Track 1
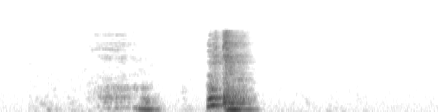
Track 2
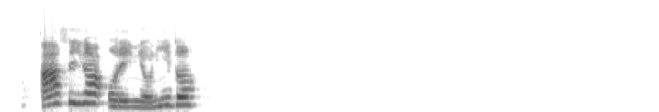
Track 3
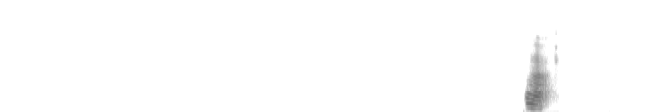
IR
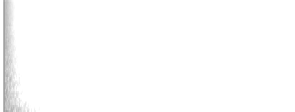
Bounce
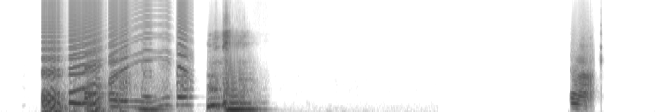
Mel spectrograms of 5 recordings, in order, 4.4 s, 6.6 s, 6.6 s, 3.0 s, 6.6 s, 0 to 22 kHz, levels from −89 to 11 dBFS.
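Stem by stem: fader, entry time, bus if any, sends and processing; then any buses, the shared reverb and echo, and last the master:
−1.5 dB, 0.00 s, no bus, send −8 dB, phaser with its sweep stopped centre 1,200 Hz, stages 4; automatic ducking −18 dB, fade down 0.50 s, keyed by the second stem
0:00.90 −7 dB → 0:01.54 −20 dB, 0.00 s, bus A, send −5.5 dB, sample-and-hold swept by an LFO 29×, swing 100% 0.48 Hz
−2.5 dB, 0.45 s, bus A, no send, no processing
bus A: 0.0 dB, parametric band 1,700 Hz +4.5 dB 1.2 octaves; brickwall limiter −29.5 dBFS, peak gain reduction 11.5 dB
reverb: on, RT60 0.35 s, pre-delay 6 ms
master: high-shelf EQ 3,500 Hz +6 dB; automatic gain control gain up to 9 dB; leveller curve on the samples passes 3

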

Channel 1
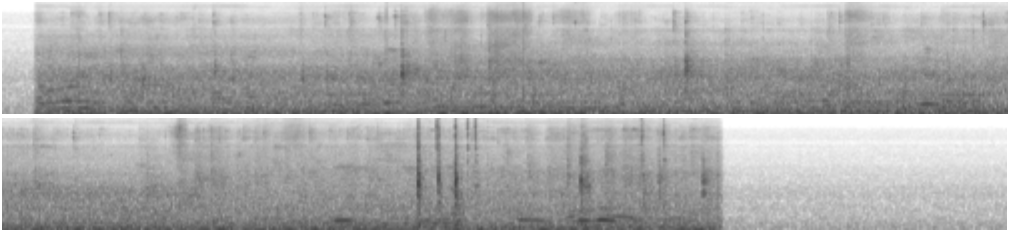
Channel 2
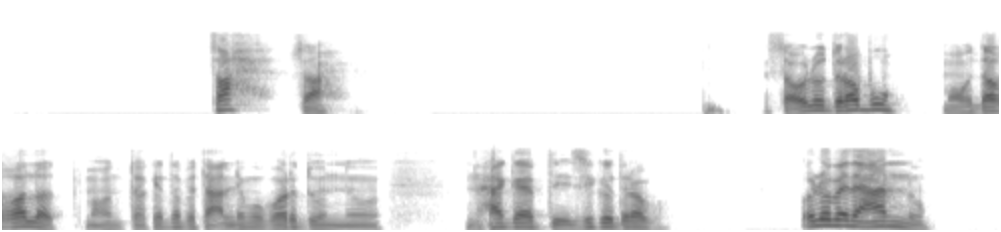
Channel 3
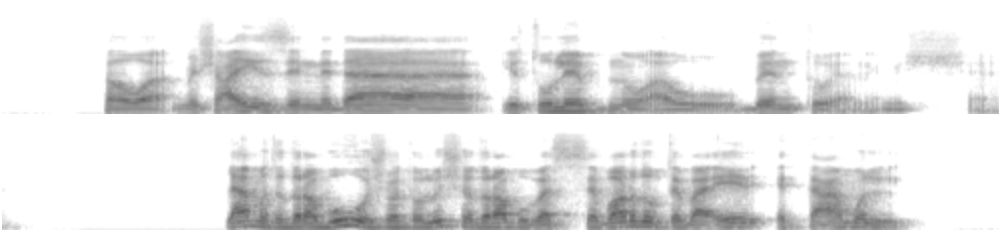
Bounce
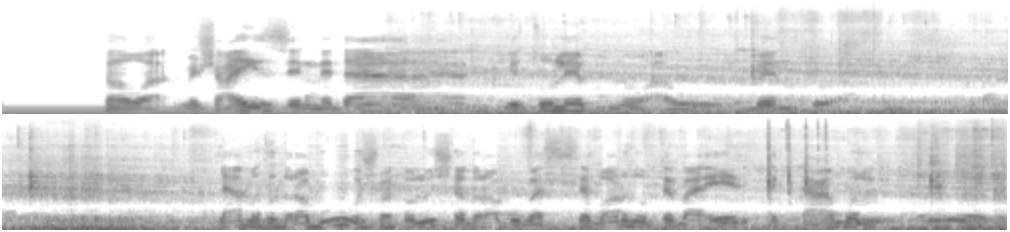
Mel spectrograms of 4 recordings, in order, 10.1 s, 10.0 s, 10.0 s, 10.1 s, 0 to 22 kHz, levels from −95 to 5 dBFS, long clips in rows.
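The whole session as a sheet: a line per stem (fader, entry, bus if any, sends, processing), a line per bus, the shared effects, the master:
+1.0 dB, 1.75 s, no send, flanger whose copies keep moving one way falling 0.22 Hz; automatic ducking −19 dB, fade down 0.70 s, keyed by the third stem
−7.0 dB, 0.00 s, no send, downward compressor, threshold −42 dBFS, peak gain reduction 13.5 dB; band-pass on a step sequencer 5.3 Hz 560–1,800 Hz
+2.0 dB, 0.00 s, no send, reverb reduction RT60 1.4 s; mains hum 50 Hz, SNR 14 dB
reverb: not used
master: compressor whose output falls as the input rises −39 dBFS, ratio −1; Butterworth band-reject 820 Hz, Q 0.76

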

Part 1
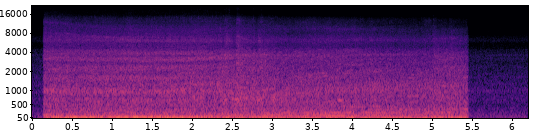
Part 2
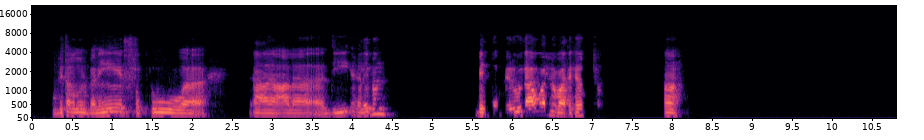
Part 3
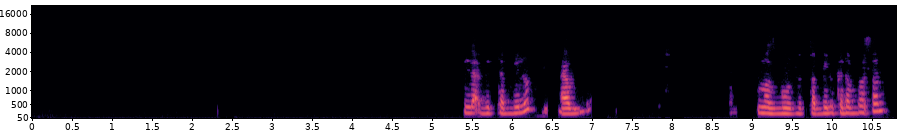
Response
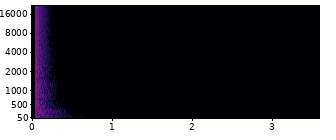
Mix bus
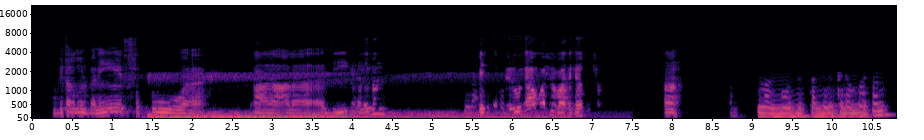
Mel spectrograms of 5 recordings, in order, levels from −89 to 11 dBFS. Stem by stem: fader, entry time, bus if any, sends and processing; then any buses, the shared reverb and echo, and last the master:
0:03.79 −1 dB → 0:04.20 −10.5 dB, 1.30 s, bus A, no send, inverse Chebyshev band-stop filter 450–930 Hz, stop band 60 dB; downward compressor 4 to 1, threshold −28 dBFS, peak gain reduction 8 dB
−10.0 dB, 0.00 s, no bus, no send, shaped tremolo triangle 5 Hz, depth 40%
−3.5 dB, 0.00 s, bus A, no send, sub-octave generator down 1 octave, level +3 dB; mains-hum notches 50/100/150 Hz; automatic ducking −22 dB, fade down 0.40 s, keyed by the second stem
bus A: 0.0 dB, linear-phase brick-wall low-pass 1,900 Hz; brickwall limiter −24.5 dBFS, peak gain reduction 11 dB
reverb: not used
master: parametric band 680 Hz −6.5 dB 0.24 octaves; phaser whose notches keep moving one way rising 0.27 Hz

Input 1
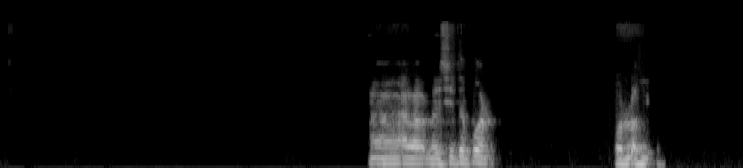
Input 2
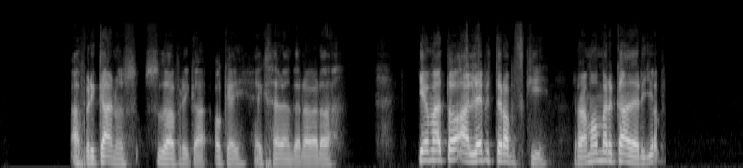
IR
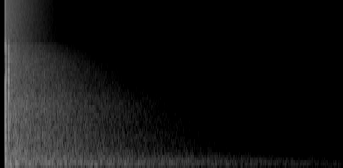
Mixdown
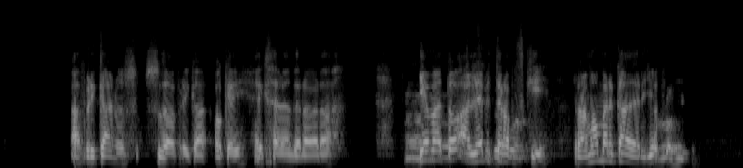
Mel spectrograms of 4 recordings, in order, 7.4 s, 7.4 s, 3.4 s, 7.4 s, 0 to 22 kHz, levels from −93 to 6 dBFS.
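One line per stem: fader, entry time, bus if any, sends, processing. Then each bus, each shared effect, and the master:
0.0 dB, 0.35 s, no send, automatic ducking −12 dB, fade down 0.70 s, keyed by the second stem
−7.5 dB, 0.00 s, no send, comb filter 6.1 ms, depth 89%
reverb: not used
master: high-pass filter 290 Hz 24 dB per octave; high-shelf EQ 4,000 Hz −6 dB; downward compressor 6 to 1, threshold −34 dBFS, peak gain reduction 15.5 dB

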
